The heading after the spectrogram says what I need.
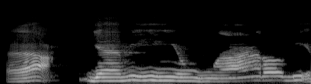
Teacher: tashil itu adalah A-nya kan ada dua ya, tapi disatukan.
